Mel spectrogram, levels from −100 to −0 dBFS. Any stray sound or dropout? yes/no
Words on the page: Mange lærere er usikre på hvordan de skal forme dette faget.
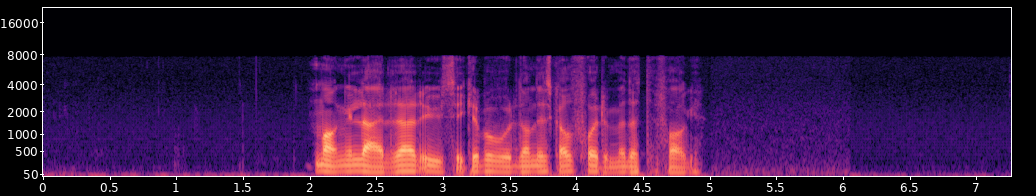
no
